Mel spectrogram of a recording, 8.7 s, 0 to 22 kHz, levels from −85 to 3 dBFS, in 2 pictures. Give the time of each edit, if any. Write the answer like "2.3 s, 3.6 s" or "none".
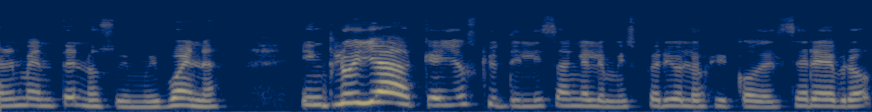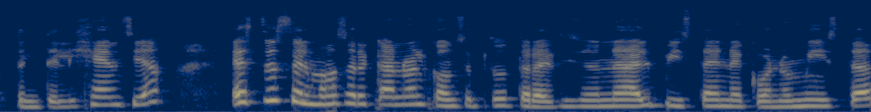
4.4 s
